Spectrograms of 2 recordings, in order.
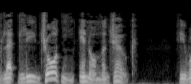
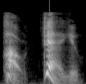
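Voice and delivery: mock-offended loud protest; mock outrage; 5 semitones lower, 6 dB louder than usual. A narrator's reading. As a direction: play at being insulted. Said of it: "said Ron in mock outrage".

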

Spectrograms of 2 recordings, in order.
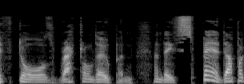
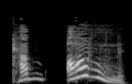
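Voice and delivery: impatient shout; 5 dB louder than usual. A narrator's reading. Impatient at lift.

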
